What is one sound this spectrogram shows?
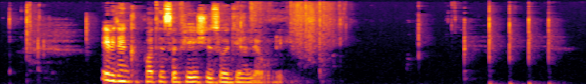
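A playing card is set down softly on a cloth-covered table.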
